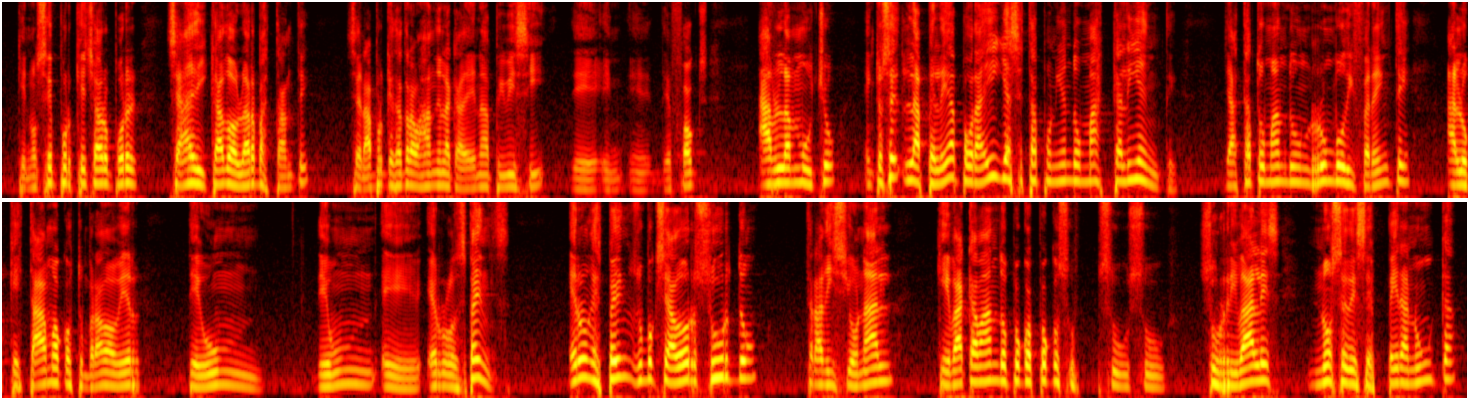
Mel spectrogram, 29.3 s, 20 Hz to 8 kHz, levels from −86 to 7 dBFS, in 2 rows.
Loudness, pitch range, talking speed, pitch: -21 LUFS, 135-190 Hz, 160 wpm, 160 Hz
